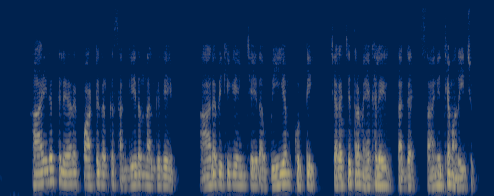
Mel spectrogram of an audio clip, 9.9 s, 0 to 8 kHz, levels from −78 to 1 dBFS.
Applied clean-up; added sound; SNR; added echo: neural mask model DeepFilterNet 3.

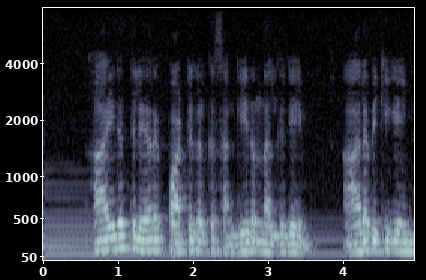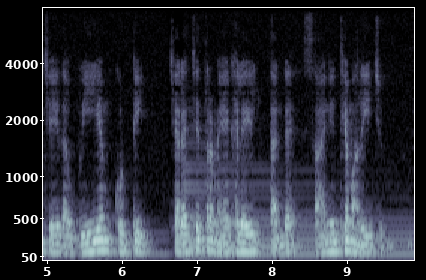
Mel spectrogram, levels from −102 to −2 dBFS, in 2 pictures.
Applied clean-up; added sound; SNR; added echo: none; Guitar; 18 dB; reverberation time 0.4 s.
